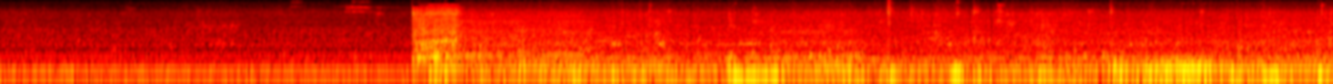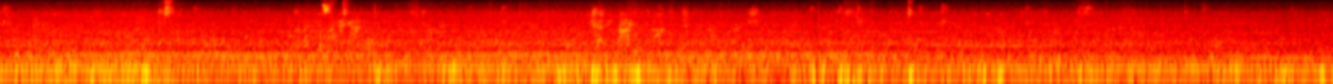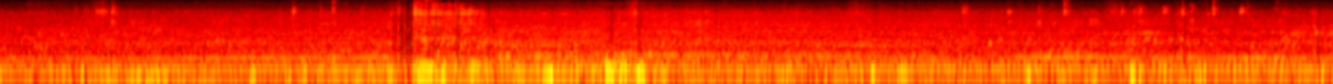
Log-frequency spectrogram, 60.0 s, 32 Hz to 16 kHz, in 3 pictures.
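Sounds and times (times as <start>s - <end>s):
bus diesel engine drone: 0.0s - 59.9s
low road rumble: 0.0s - 59.9s
passengers talking: 0.0s - 59.9s
bus body clicks and rattles: 9.1s - 31.0s.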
